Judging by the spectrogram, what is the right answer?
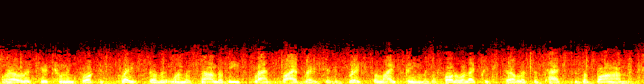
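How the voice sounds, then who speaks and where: Male actor as dutiful cop sergeant, deep voice, plainspoken, old radio drama, noisy recording. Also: steady tone, fast talker, phone-quality sound, natural voice. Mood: dutiful, explaining. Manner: folksy, dutiful. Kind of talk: 1940s radio acting.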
